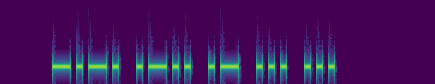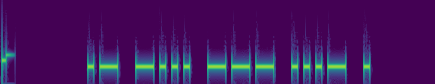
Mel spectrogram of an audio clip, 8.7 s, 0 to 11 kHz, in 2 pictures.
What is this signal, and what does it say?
Morse code, heard as a keyed tone, about 21 wpm, 700 Hz. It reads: CLASS ABOVE
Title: Sentences from Top 1000 Words - Review Part 2 - New Word Drill - 20wpm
